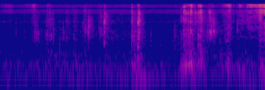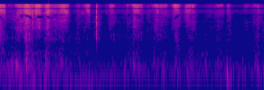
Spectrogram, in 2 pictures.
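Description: Paintbrush scrubbing over a canvas: faint, irregular scratchy strokes, busiest and loudest about three to five seconds in.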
